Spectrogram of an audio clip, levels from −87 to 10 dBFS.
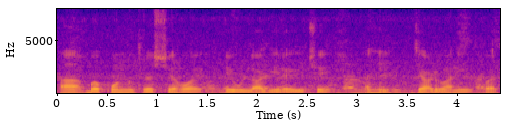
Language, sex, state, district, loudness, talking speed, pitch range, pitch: Gujarati, male, Gujarat, Gandhinagar, -19 LUFS, 150 wpm, 100-110 Hz, 105 Hz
